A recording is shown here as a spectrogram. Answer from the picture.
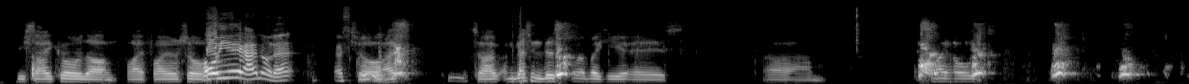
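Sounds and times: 
speech: 0.2s - 6.9s, 7.6s - 8.3s, 9.2s - 10.6s
dog barking: 3.7s - 4.2s, 5.5s - 5.9s, 9.2s - 11.7s.

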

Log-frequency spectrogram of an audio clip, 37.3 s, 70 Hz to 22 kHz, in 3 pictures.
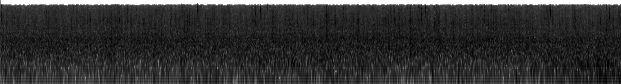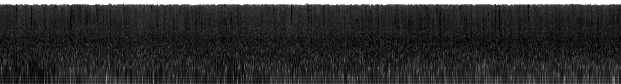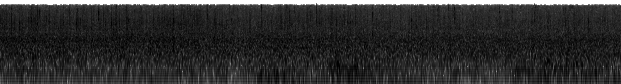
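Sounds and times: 
dense steady storm rain hissing: 0.0s - 37.2s.

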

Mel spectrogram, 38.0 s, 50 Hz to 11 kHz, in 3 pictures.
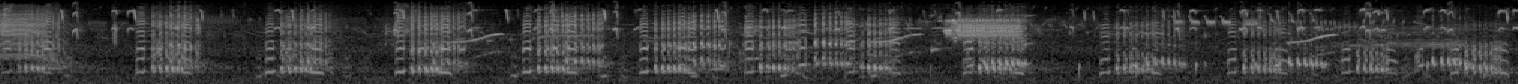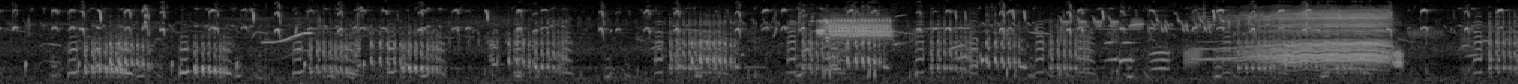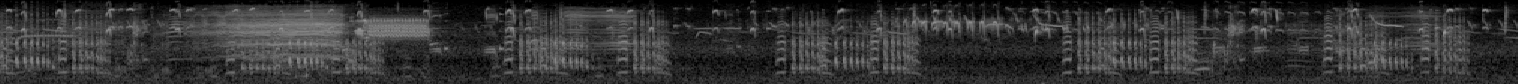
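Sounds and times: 
sandhill cranes calling with rolling rattling bugles: 0.0s - 33.1s, 34.2s - 37.9s.

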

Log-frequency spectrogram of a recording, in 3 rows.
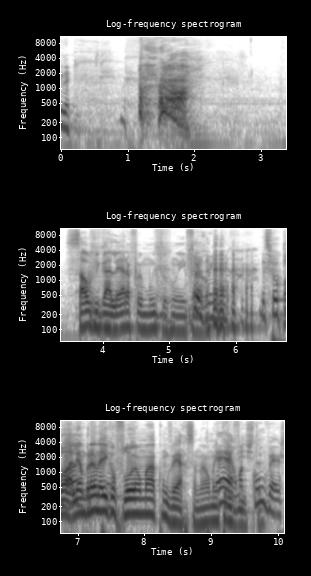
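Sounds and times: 
speech: 0.0s - 2.0s, 3.5s - 10.1s
person coughing: 1.0s - 2.2s
throat clearing: 1.0s - 2.2s
laughter: 5.4s - 6.7s.

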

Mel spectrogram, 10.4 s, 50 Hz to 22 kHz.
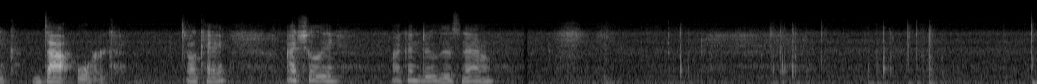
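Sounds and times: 
speech: 0.4s - 5.0s
typing on a computer keyboard: 6.7s - 6.9s, 7.7s - 9.4s.

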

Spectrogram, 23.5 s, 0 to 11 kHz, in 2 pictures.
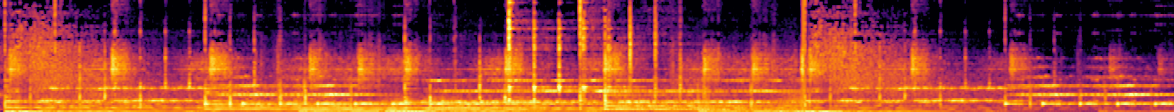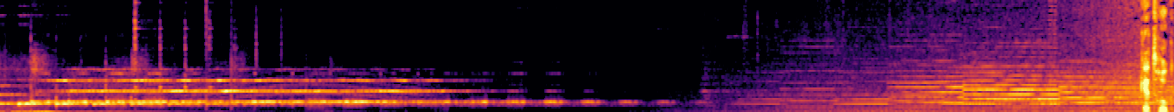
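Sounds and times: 
fire engine and police car sirens wailing at the Place de la Nation in Paris: 0.0s - 14.2s, 19.0s - 23.4s
speech: 23.2s - 23.4s.

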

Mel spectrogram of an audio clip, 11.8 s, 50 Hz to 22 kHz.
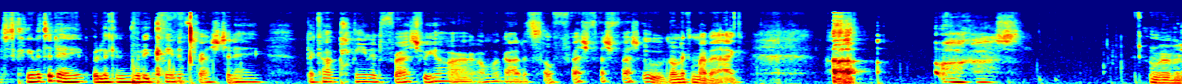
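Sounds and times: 
speech: 0.0s - 8.6s, 9.4s - 10.2s, 11.5s - 11.8s
person burping: 8.2s - 9.7s.

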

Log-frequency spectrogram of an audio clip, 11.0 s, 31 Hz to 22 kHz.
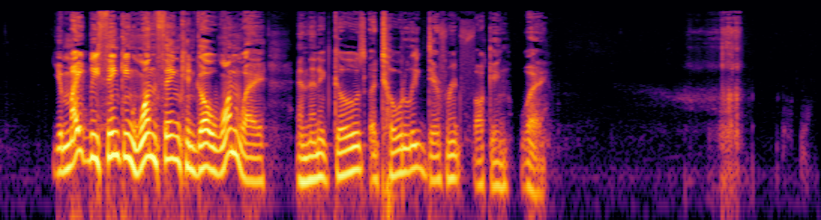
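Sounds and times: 
speech: 0.8s - 7.4s
person sipping coffee: 8.9s - 10.6s.

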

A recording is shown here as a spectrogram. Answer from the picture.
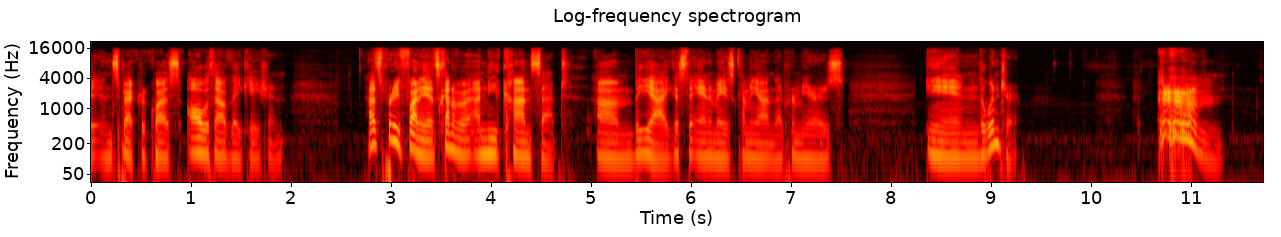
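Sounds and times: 
speech: 0.0s - 2.2s, 2.8s - 7.7s, 8.4s - 9.3s, 10.7s - 11.4s
throat clearing from a dry throat: 10.6s - 11.4s.

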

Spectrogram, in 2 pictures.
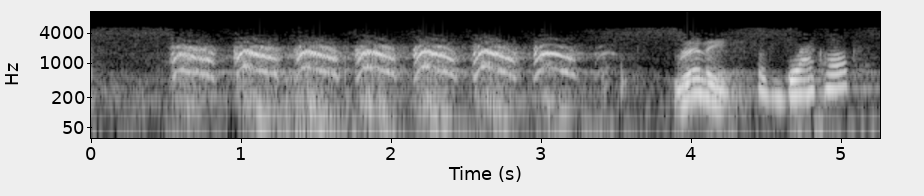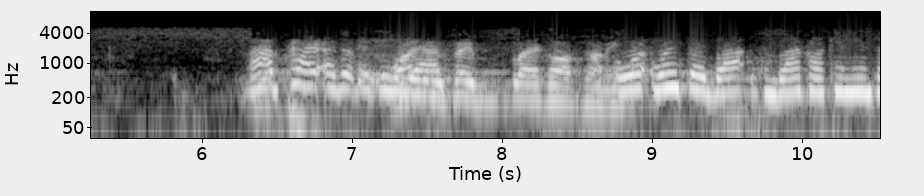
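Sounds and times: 
crow cawing sound effect: 0.5s - 3.6s
speech: 3.9s - 5.3s, 6.2s - 10.5s.

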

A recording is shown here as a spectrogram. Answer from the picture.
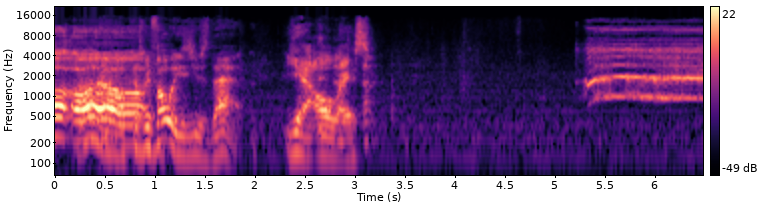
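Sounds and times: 
speech: 0.0s - 3.3s
small hairless plastic screaming goat toy squeezed: 5.2s - 6.4s.

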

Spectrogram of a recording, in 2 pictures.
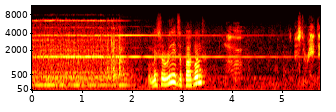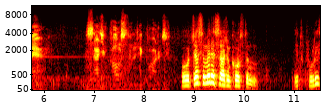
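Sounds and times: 
old telephone bell ringing: 0.0s - 6.4s
faint hiss: 2.3s - 11.5s
speech: 2.4s - 3.6s, 8.8s - 10.4s, 11.0s - 11.5s.

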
